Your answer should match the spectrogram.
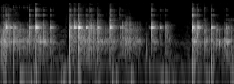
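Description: Ice cubes clink and rattle against a glass in short bright bursts, several clusters of sharp ringing taps separated by brief pauses, with no voices.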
